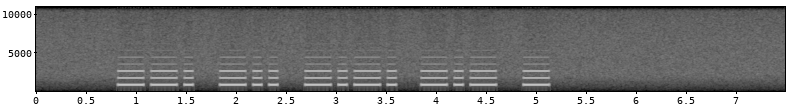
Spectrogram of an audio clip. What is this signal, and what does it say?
Morse code, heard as a keyed tone, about 15 wpm, 890 Hz. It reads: GDCKT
